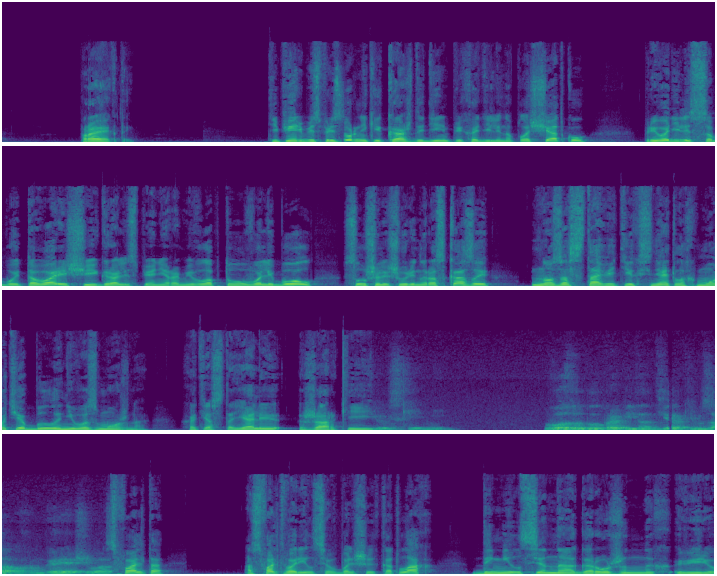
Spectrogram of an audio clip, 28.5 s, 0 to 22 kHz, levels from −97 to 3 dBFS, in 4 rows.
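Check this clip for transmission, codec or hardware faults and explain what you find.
There are three faults in this speech clip: a burst of packet loss early on, a stretch that sounds like a distant microphone, and a short concealed packet loss inside that stretch.

From 3.35 to 3.43 s there's a burst of packet loss. A run of packets didn't arrive in time, so the receiver held on to the last sound for about 60 ms, letting it fade. It then skipped ahead and dropped roughly another 60 ms of real audio before picking up again at "каждый день приходили на". You hear a smeared hold followed by a small jump.

Between 17.98 and 22.47 s the sound suddenly turns hollow and roomy. The bass thins out, the level falls by about 5 dB, and the background noise rises to around 35 dB below the speech. The likely cause is a switch to a distant microphone, probably the camera's, after the close mic dropped out. 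Both the change to it and the change back happen abruptly.

At 20.91 s, inside that distant-mic stretch, there's a short concealed packet loss. About 40 ms never reached the decoder, so it extended the previous sound from its pitch or as shaped noise and then blended back into the real signal. It comes across as a quick wobble or smear.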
